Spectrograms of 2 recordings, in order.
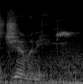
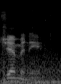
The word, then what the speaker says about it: Gemini: later when we're safe I guess it's pronounced geminy I mean I literally like talked about that's what the joke is it's it's like the it's the word g Gemini but it pronoun geminy like the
